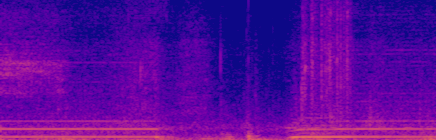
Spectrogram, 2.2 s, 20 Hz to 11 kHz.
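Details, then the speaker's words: Range Rover Sport L320 washer system after fixing bottle and jets: small electric pump whirs with a steady high hum, drops out, then spins up again; front and rear washers working, broken pipe still to be sealed. "Not bad at all. Sorted. And the back one works well."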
